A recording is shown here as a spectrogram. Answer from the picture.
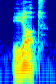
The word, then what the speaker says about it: yacht: How do you say this? Yacht. – Yeah, it's got to be one of the wackiest words.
